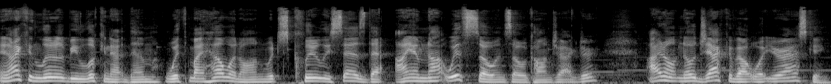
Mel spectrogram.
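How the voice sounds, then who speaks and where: Over music in the background, a man with a fairly high pitch speaks at a moderate pace with lively intonation. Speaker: podcast host and construction site tester. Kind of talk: casual chat. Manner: long pauses.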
